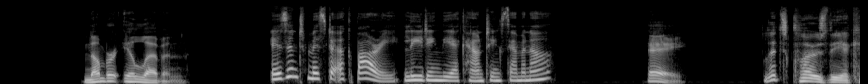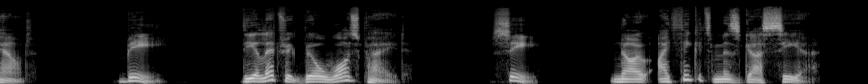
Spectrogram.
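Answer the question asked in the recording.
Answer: C: No, I think it's Ms. Garcia.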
